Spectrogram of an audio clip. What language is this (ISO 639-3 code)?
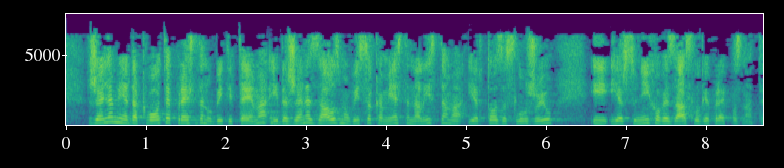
hrv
